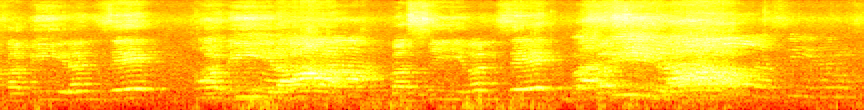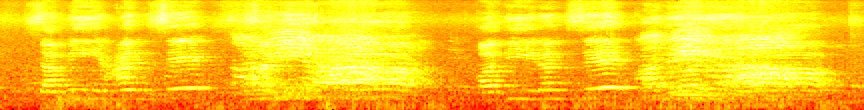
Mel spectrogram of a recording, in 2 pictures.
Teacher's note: زبر کی تنوین پر اگر رکنا ہے, وقف کرنا ہے, تو ایک زبر الف مدہ بن جائے گا. جیسے بتایا, خبیرن سے خبیرا, بصیرن سے بصیرا, سمیعن سے سمیعا, قدیرن سے قدیرا.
